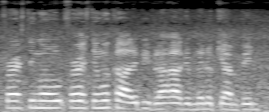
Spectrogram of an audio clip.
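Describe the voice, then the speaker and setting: A man's voice: sits high, steady tone, fast, noisy background. A man with a Jamaican accent chatting and telling stories casually in informal patois phrasing outdoors. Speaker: vlog co-host. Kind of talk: casual chat and storytelling. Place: outdoors by a river.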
